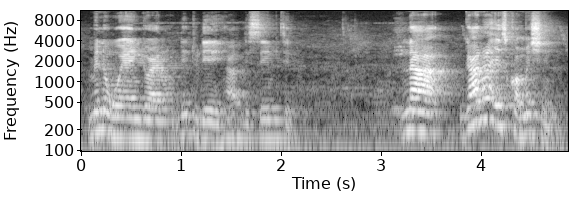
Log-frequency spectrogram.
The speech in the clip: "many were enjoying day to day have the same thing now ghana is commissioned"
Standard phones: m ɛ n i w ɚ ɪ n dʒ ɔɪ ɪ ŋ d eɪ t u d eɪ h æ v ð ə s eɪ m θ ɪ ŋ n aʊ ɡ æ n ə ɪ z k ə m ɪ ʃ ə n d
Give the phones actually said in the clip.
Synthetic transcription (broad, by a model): m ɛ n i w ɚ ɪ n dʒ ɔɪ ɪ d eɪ t u d eɪ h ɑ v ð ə s eɪ m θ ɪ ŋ n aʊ ɡ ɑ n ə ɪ s k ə m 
